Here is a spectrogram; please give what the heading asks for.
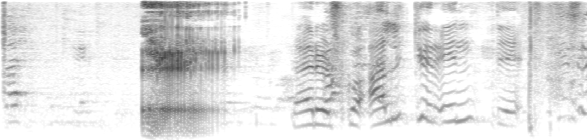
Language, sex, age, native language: Icelandic, male, 10, Icelandic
